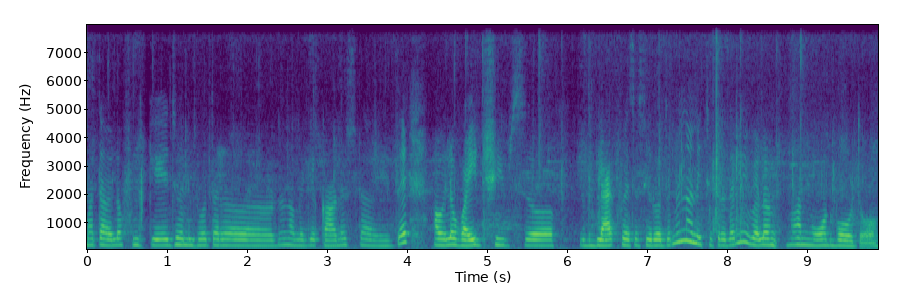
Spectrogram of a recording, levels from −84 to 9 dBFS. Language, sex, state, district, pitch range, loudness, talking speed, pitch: Kannada, female, Karnataka, Bellary, 200-220 Hz, -19 LUFS, 135 wpm, 210 Hz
